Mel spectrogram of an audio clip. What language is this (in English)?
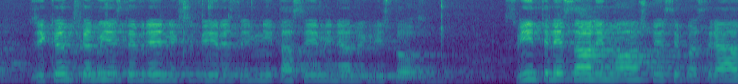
Romanian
